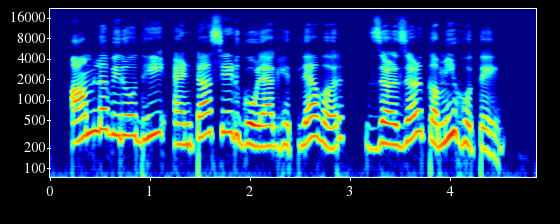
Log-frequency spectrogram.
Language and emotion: Marathi, neutral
